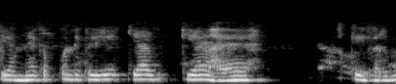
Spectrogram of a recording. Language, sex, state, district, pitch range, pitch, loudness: Hindi, male, Bihar, Sitamarhi, 200-225 Hz, 220 Hz, -14 LUFS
